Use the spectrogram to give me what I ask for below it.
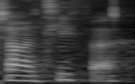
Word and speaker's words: Shawntifah: It's Shantifa.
